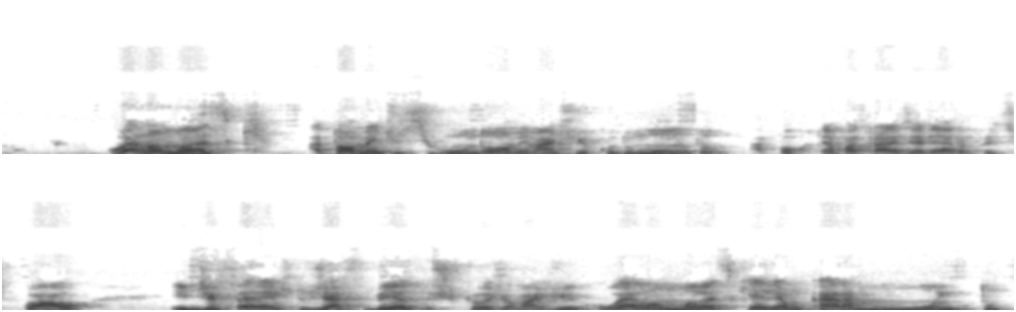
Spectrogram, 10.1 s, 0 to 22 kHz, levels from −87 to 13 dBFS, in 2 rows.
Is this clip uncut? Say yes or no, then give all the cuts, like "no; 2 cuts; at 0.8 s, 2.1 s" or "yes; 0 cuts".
yes; 0 cuts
